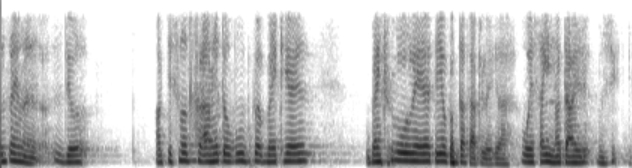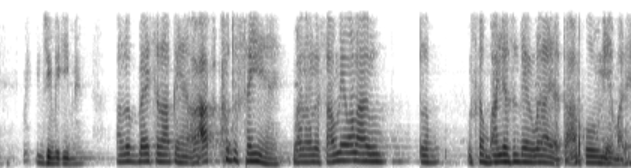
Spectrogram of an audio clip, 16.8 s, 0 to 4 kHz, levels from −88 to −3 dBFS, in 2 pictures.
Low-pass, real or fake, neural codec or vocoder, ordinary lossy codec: 3.6 kHz; fake; codec, 24 kHz, 0.9 kbps, WavTokenizer, medium music audio release; none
